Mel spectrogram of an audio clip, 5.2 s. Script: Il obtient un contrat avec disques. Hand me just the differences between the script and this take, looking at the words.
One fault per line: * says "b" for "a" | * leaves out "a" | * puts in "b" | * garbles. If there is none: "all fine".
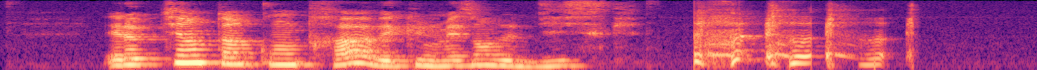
* says "Elle" for "Il"
* puts in "une maison de"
